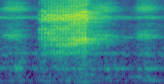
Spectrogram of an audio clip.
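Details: Katydid (belalang daun) that wandered into a house at night, a strange sound usually heard in the forest: one short, raspy, high-pitched buzz of rapid pulses lasting about a third of a second, with faint quiet surroundings.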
